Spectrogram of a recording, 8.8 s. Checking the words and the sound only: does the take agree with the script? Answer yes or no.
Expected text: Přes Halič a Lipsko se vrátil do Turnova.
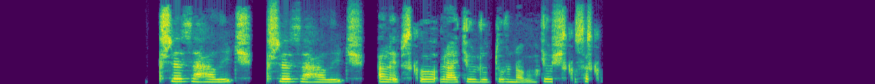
no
